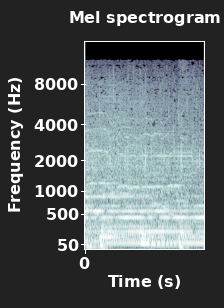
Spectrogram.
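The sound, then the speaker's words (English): A church audience claps to thank God in a dense, steady wash of applause with no pauses, loud and continuous, while a sustained musical tone hums underneath. “Somebody clap today and thank God.”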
